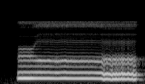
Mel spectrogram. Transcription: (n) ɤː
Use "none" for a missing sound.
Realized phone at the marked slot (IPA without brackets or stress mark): ɹ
